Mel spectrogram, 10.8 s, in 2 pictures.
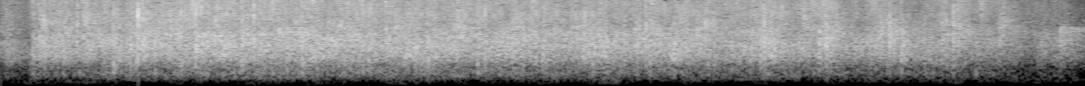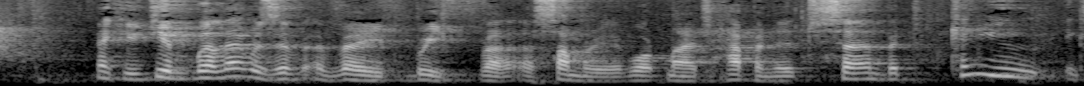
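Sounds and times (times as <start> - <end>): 
audience round of applause: 0.0 - 5.6
speech: 5.9 - 10.8.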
